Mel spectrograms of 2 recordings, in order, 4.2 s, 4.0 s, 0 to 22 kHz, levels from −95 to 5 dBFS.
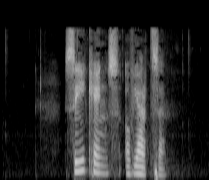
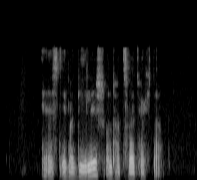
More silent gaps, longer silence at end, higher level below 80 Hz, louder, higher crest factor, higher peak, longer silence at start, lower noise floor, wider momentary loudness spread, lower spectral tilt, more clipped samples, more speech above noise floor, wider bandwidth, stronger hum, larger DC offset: neither; first, 0.9 s vs 0.75 s; first, -58 dBFS vs -78 dBFS; first, -19 LUFS vs -32 LUFS; about the same, 20 dB vs 20 dB; first, -4 dBFS vs -12 dBFS; first, 1.3 s vs 0.85 s; about the same, -80 dBFS vs -80 dBFS; second, 8 LU vs 15 LU; second, -2 dB/octave vs -5 dB/octave; neither; first, 59 dB vs 49 dB; first, 11.5 kHz vs 7.6 kHz; neither; neither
